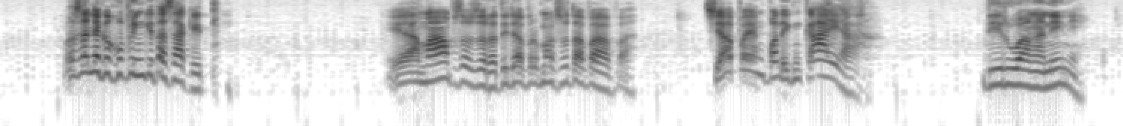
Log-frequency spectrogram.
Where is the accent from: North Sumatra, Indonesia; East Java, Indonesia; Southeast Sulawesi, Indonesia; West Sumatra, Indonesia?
North Sumatra, Indonesia; Apalagi saya orang Batak. Gak suka kau ya kita barang. Kau jual, ku beli.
